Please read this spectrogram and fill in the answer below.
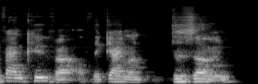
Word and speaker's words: DAZN: of the game on the zone apparently i've been told it's not dazn i've been saying it wrong it's designed but i'm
